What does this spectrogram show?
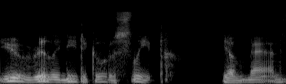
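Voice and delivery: very soft, low, barely audible horror-villain voice. Recalling a late-night meeting with the actor, retelling his words in his Tony Todd Candyman voice. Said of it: "in his Tony Todd Candyman voice".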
